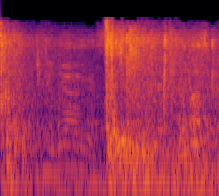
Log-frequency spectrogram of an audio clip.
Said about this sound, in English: Islamist militants stormed a police station in the southern Pakistani city of Karachi on Friday, killing at least two people in a hail of gunfire and a series of loud explosions.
